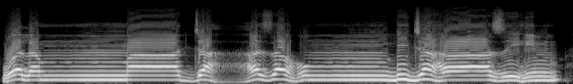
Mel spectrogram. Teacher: میم ساکن کے بعد با ہے تو یہاں پر غنہ کریں گے, اخفاء شفوی کریں گے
